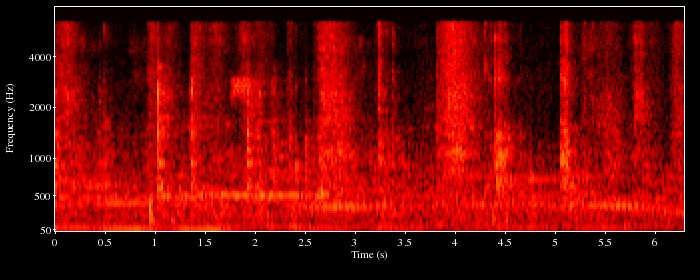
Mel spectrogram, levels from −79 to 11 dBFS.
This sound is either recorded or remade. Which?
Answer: recorded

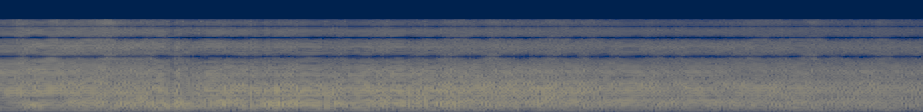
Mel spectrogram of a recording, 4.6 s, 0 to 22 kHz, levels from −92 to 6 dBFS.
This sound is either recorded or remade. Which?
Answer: remade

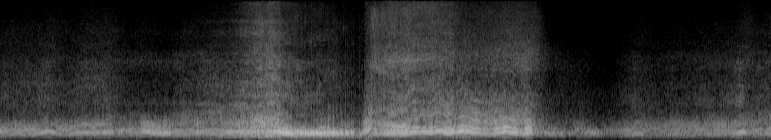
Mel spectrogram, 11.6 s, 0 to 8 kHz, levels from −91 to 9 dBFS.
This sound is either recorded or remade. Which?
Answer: remade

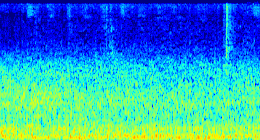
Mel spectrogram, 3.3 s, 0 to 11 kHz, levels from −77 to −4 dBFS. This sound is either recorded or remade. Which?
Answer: remade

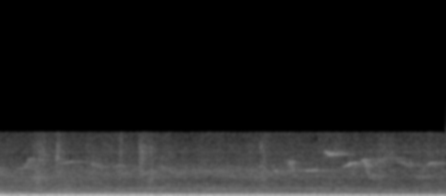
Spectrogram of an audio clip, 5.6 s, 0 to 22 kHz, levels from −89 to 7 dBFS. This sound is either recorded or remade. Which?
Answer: remade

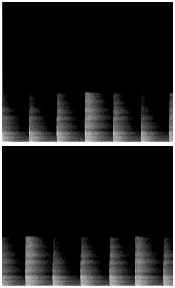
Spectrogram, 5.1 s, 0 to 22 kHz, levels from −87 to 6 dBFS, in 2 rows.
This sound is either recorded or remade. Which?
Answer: recorded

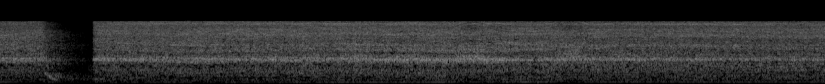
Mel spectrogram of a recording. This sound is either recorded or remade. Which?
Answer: recorded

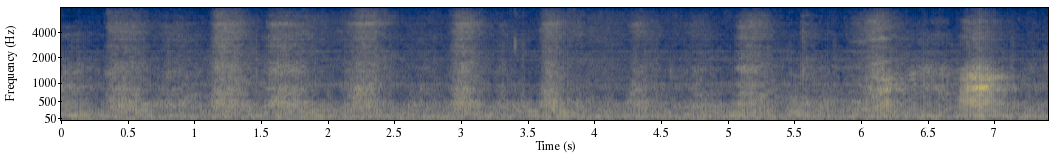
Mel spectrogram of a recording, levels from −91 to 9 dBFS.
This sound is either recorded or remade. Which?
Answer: remade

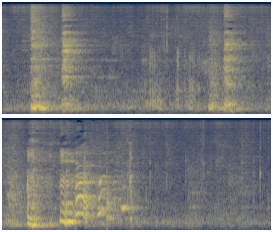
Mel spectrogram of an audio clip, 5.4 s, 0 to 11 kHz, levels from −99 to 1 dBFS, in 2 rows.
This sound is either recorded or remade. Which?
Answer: remade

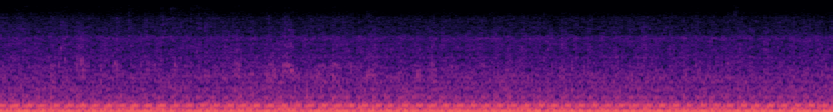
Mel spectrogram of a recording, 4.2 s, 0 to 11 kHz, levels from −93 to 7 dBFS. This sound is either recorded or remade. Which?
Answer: recorded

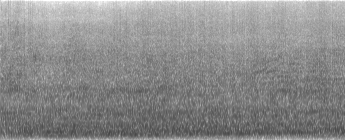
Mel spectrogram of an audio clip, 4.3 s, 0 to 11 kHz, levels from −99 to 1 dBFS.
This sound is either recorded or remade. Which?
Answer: recorded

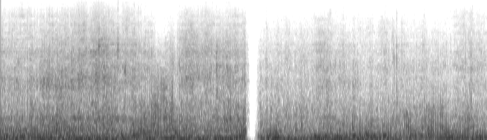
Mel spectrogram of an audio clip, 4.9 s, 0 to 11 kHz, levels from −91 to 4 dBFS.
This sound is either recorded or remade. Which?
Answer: remade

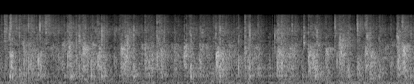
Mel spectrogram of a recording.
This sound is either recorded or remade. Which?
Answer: remade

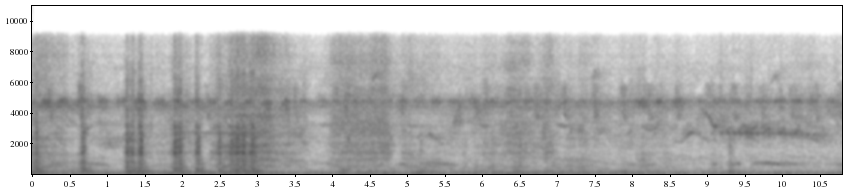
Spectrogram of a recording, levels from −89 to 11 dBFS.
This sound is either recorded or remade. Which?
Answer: remade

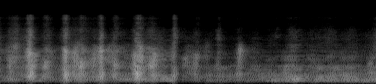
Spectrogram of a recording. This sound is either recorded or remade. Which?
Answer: remade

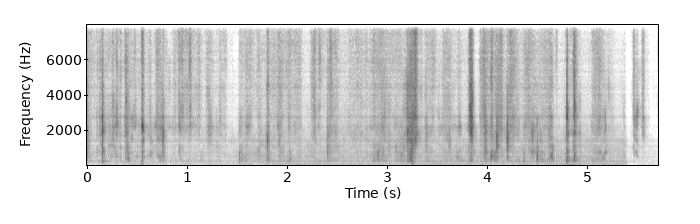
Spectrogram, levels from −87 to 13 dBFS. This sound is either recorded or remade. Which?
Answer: remade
